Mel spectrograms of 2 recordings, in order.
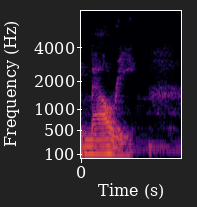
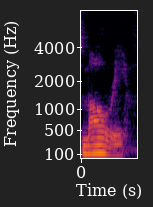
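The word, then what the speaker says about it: Māori: So many English speakers say Maori, but it's Maori. The A and the O. A-O combined. A-O. So Maori.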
